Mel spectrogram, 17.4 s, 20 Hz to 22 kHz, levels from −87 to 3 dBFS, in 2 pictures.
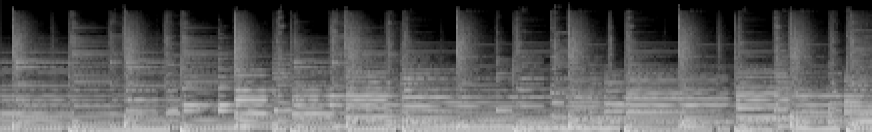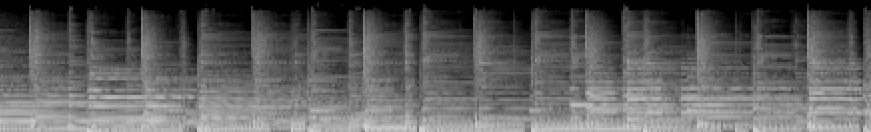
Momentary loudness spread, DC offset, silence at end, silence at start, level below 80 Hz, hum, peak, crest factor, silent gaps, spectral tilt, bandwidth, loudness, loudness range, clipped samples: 5 LU; under 0.1%; 0 s; 0 s; -28 dBFS; none; -4 dBFS; 16 dB; none; -5.5 dB/octave; 17 kHz; -22 LUFS; 2 LU; under 0.1%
